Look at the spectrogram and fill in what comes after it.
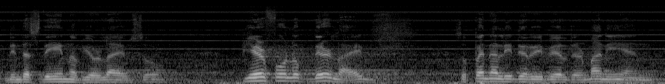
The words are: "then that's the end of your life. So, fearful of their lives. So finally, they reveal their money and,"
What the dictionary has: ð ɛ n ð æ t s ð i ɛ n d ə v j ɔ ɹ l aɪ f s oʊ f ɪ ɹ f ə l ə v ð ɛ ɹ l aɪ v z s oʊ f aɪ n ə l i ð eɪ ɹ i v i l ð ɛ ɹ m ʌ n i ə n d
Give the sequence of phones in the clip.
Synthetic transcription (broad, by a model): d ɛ n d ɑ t s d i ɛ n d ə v j ɔ ɹ l aɪ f s oʊ p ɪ ɹ f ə l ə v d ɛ ɹ l aɪ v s s oʊ p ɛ n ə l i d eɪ ɹ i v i l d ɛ ɹ m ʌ n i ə n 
